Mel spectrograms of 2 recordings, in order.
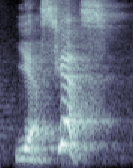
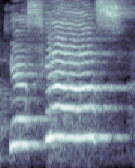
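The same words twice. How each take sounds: First: "yes, yes" as two quick beats; quick double reply. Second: Very high, loud double reply; high-pitched. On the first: Students replying to the teacher, "yes, yes" quick and doubled. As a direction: answer "yes, yes" promptly, the second stronger. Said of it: "immediately reply". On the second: Students echoing the teacher's high call, high-pitched. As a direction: squeal both words at the top. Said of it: "in a high-pitched voice". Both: Shown as a demonstration.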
